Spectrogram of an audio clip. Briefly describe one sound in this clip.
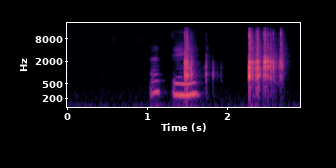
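A young boy speaks softly up close.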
